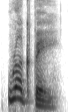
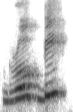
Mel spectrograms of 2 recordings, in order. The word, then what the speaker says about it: rugby: tennis D handball a rugby okay so right here remember is no brookby but we pronounce it with like an O rugby okay that is the correct pronunciation let's move on into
